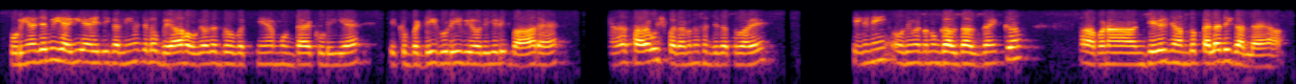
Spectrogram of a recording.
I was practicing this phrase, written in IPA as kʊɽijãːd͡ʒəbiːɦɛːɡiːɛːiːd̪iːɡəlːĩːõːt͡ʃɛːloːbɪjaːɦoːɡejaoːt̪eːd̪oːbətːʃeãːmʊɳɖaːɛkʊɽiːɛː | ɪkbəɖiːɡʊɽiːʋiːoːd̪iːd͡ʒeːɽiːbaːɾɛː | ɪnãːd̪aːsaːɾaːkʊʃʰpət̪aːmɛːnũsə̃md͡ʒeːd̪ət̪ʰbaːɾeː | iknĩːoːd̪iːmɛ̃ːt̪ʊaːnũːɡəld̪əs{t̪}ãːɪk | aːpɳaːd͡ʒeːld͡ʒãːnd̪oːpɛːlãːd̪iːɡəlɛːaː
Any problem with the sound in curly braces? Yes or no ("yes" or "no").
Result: yes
